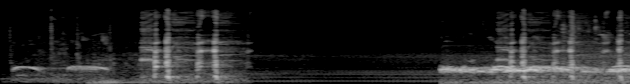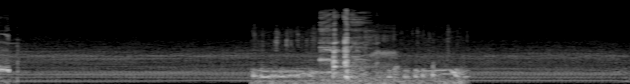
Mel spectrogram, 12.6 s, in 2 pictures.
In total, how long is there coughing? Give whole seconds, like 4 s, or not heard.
3 s.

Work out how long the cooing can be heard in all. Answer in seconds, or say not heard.
5 s.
